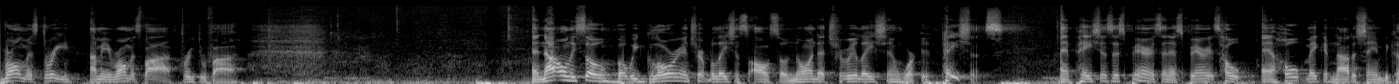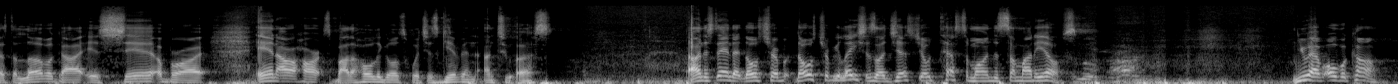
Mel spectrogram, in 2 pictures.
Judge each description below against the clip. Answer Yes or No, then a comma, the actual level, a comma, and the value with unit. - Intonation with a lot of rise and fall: Yes, wide, 8.0 semitones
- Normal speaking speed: Yes, average, 155 wpm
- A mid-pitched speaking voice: No, low, 120 Hz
